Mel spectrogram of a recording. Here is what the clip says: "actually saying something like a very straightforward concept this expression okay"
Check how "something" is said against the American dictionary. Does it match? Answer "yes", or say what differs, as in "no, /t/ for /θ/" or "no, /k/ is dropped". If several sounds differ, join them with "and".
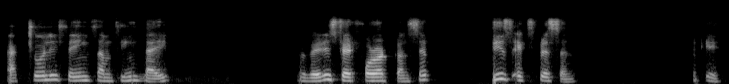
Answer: no, /t/ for /θ/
